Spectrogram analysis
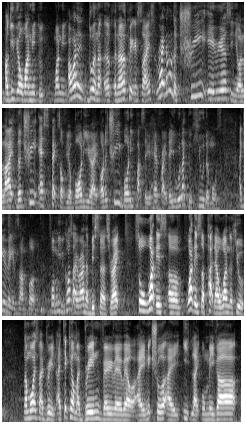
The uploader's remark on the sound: Keynote for Rev22's 7th Anniversary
